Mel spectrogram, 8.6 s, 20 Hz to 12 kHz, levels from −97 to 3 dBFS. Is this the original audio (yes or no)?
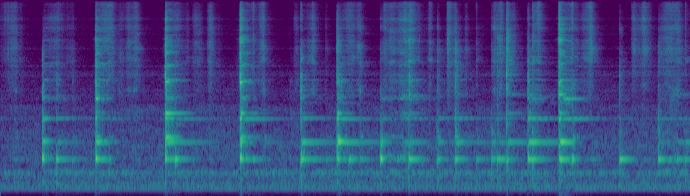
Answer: no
